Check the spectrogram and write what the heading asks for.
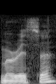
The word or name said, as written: Marissa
